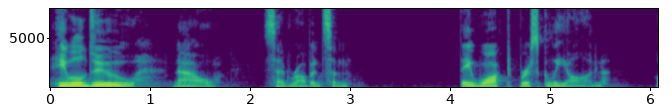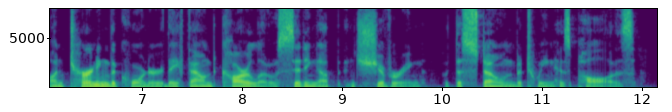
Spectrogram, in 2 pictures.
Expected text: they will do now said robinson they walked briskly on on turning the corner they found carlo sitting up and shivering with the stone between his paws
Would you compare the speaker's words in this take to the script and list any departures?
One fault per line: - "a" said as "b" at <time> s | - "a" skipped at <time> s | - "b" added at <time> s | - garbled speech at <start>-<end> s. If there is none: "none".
- "they" said as "he" at 0.0 s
